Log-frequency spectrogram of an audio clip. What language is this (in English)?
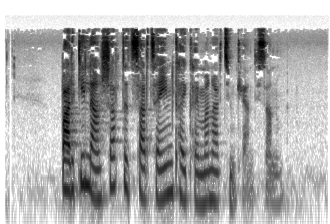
Armenian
